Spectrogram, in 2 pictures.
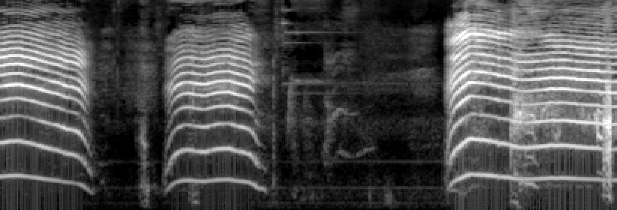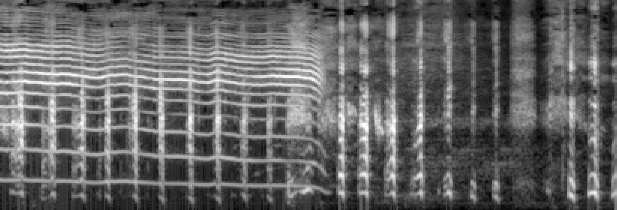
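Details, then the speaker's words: Upset infant crying with real tears during tummy time: loud, sustained wails with catching, sobbing breaths between them; ordinary infant cry. "are you okay now look at these real tears seriously ah damn yes ma'am"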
